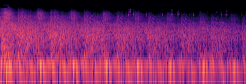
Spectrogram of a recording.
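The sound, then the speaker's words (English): Slow-motion sniper gunfire effect from the war film Full Metal Jacket: a dense, sustained roar with slow, heavy low throbs pulsing through it, loud and continuous for the whole stretch. “That's when guys are getting shot by the sniper, and it's slow motion.”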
